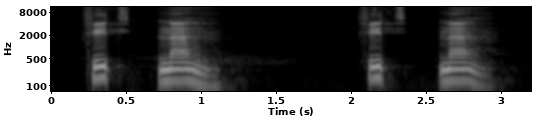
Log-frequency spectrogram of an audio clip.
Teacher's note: ada suara yang sangat samar yang mengikuti huruf ta yang disebut sebagai hams HAM pada dasarnyaalah semburan kecil Udara yang dikeluarkan setelah mengucapkan huruf · semburan kecil Udara yang dikeluarkan setelah mengucapkan huruf dalam kasus ini yaitu huruf ta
